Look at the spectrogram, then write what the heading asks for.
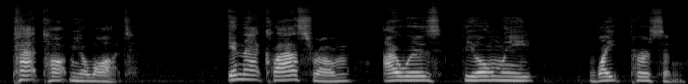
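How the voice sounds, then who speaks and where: A man projects a raised, high-pitched voice with a bright, sharp tone and ordinary pitch variation. He speaks at a very slow pace with long, frequent pauses, on a very clean recording with a silent background. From Canada. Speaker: special education teacher. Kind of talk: casual advice talk to camera.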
